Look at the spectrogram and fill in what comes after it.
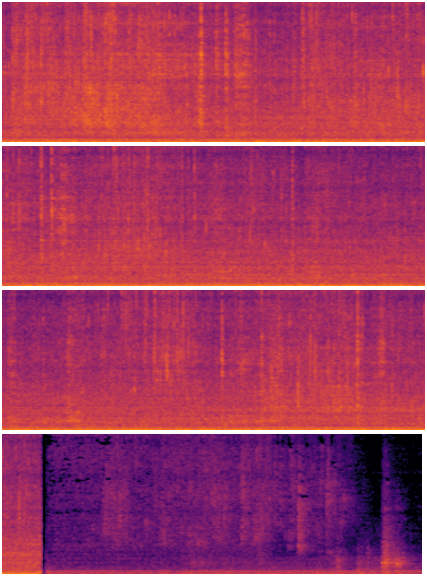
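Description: Egg, shrimp and peppers frying in oil in a pan: a steady, crackling sizzle over a low hum. It cuts off abruptly about two thirds of the way in, leaving faint room sound with one soft knock near the end.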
